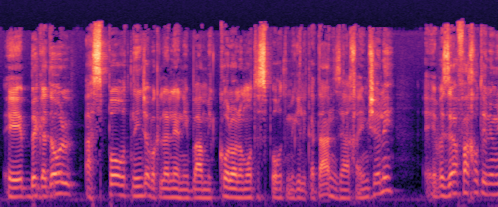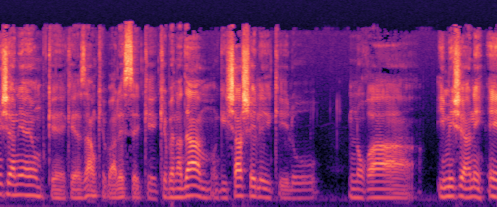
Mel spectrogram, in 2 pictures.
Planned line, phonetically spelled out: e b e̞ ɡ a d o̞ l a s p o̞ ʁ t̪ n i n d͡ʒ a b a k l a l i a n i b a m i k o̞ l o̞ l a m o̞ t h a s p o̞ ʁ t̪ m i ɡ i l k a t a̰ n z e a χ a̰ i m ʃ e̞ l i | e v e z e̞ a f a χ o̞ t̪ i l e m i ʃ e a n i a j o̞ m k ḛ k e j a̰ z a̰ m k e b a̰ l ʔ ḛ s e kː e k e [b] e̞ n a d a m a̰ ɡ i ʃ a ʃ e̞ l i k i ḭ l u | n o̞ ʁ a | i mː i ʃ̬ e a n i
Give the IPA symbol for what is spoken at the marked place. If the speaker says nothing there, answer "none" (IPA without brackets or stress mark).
b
